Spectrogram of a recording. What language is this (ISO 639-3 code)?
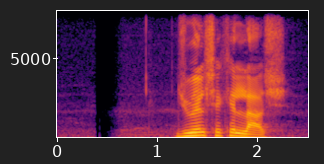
ben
